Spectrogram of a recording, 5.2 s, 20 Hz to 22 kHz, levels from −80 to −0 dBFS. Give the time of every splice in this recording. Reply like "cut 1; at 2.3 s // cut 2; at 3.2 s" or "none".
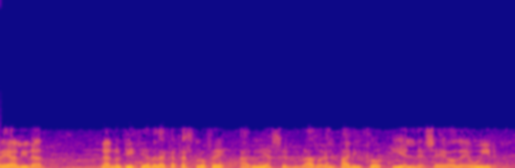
cut 1; at 2.3 s

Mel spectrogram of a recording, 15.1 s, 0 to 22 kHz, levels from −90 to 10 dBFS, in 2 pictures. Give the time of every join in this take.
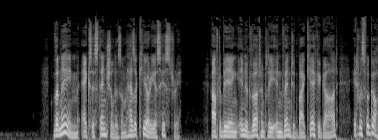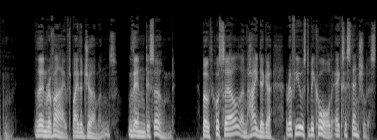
cut 1; at 11.3 s

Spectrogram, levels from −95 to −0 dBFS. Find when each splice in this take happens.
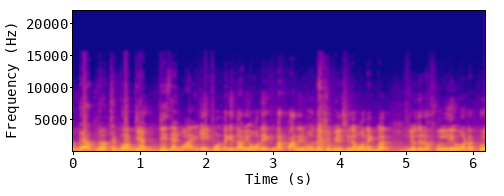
none

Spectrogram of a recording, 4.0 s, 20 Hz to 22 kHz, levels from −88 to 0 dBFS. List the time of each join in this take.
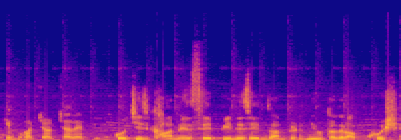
cut 1; at 1.0 s

